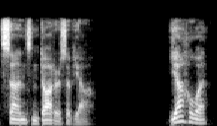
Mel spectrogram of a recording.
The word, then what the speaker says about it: Yahowah: Yahuwah, Yahuwah, the proper pronunciation of the name of Eloah, God as directed in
